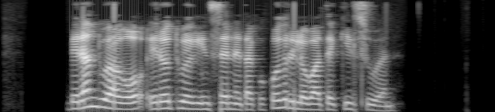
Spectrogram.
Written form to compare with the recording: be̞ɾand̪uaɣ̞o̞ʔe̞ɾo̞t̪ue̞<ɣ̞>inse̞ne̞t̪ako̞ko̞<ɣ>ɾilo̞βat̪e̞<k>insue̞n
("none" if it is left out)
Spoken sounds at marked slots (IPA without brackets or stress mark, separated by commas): ɣ̞, ð, k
